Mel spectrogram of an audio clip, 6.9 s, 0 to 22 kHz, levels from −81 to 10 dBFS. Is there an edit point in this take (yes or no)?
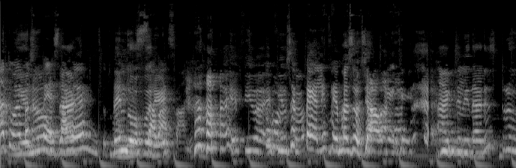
no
